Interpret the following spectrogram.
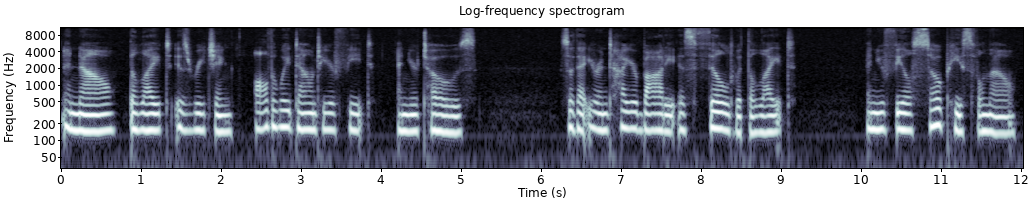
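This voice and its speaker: A woman leading a guided hypnotic relaxation in a slow, soothing, hushed countdown manner with repetitive, lulling phrasing. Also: sits low, little pitch movement, no room sound.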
